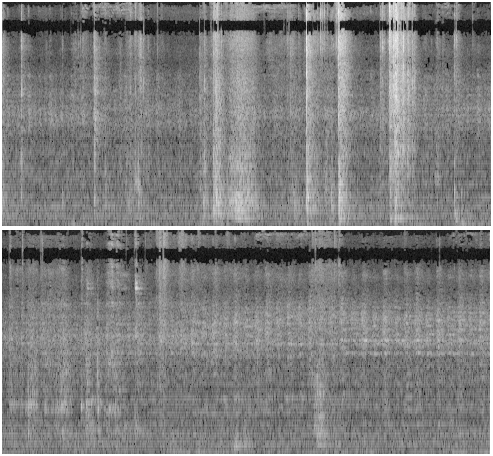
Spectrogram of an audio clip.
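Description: Soft background music, with handling noise from the figure's accessories and plastic trays being moved on a wooden table. There is a rustle about four seconds in, then a few sharp knocks between six and eight seconds in.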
